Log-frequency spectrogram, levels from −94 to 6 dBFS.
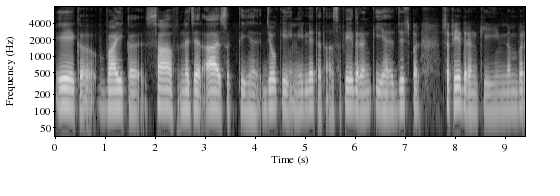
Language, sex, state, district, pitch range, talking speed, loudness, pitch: Hindi, male, Chhattisgarh, Kabirdham, 110-125 Hz, 140 wpm, -20 LUFS, 115 Hz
